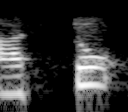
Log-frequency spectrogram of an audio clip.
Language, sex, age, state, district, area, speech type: Sanskrit, female, 18-30, Kerala, Thrissur, urban, conversation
